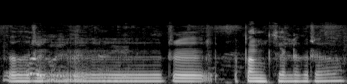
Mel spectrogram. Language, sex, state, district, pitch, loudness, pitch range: Hindi, male, Uttar Pradesh, Shamli, 150 Hz, -20 LUFS, 145-150 Hz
